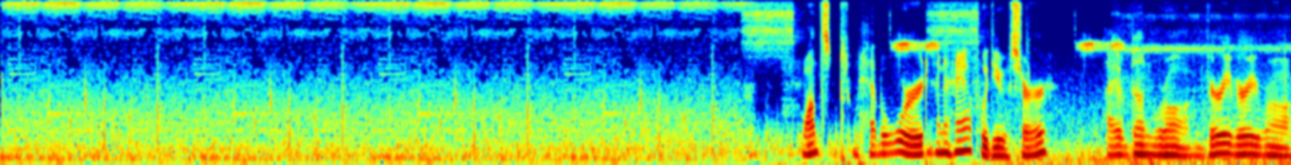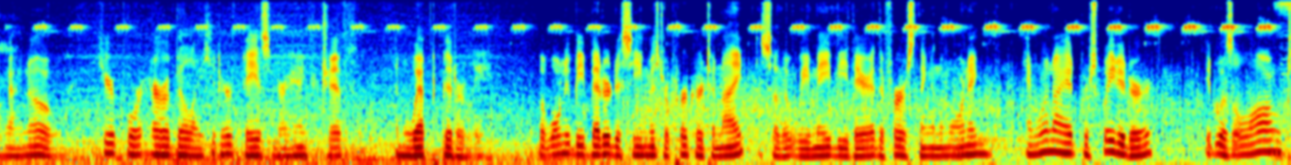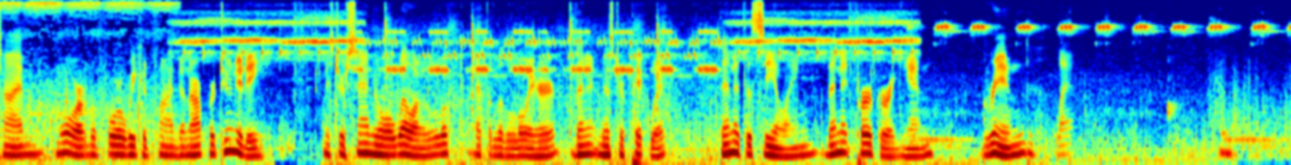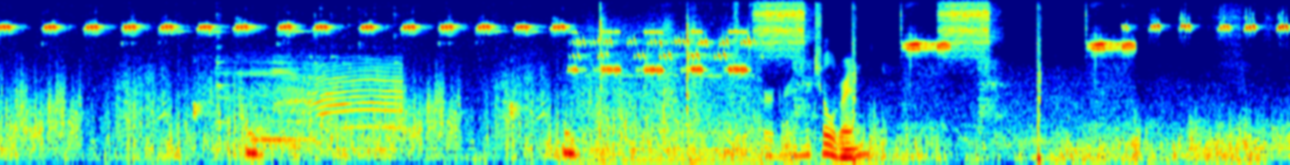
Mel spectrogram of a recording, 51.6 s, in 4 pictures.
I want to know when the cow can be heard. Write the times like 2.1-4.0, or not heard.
40.9-42.8.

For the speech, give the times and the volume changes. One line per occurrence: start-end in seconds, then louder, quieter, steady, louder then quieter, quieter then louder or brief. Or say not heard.
7.5-36.5 steady
45.8-47.5 brief.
